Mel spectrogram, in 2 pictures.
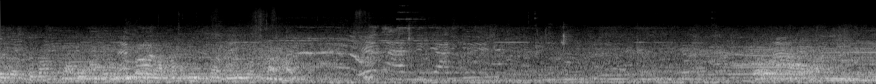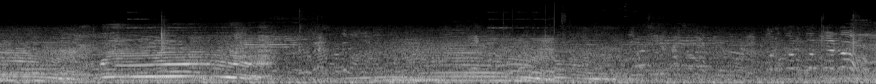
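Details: A 13-month-old Jersey heifer calf on a dairy farm in Bangladesh, offered for sale, gives several low, drawn-out moos with curving tones. Men talk and traffic rumbles in the background.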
